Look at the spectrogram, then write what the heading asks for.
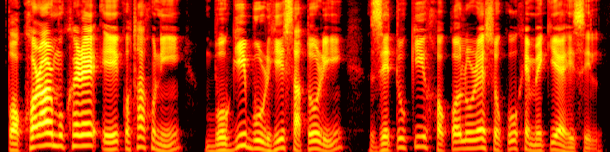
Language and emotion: Assamese, neutral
